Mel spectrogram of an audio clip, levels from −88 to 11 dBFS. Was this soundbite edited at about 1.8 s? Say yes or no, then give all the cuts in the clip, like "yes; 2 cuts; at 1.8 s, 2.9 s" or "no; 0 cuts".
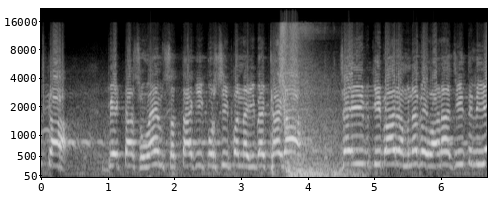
no; 1 cut; at 4.1 s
